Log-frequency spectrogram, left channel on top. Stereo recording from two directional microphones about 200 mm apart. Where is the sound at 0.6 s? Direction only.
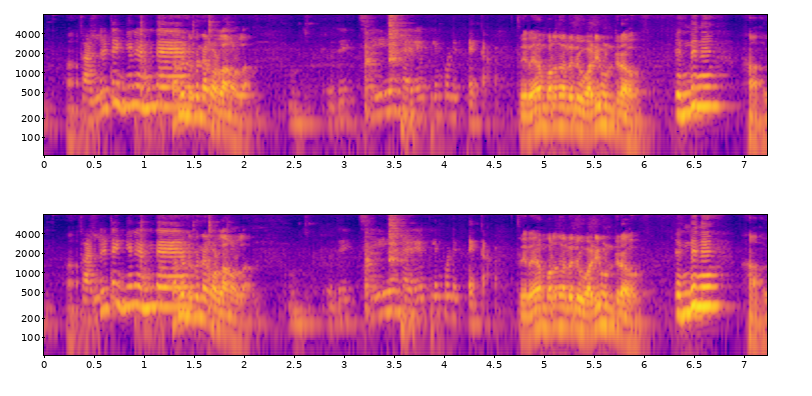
45° right (ahead or behind).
